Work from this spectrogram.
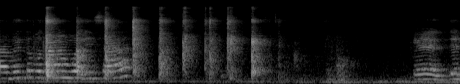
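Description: A small group claps for a classmate at a school presentation, about a dozen sharp claps in an uneven burst. Voices talk before and after the clapping.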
